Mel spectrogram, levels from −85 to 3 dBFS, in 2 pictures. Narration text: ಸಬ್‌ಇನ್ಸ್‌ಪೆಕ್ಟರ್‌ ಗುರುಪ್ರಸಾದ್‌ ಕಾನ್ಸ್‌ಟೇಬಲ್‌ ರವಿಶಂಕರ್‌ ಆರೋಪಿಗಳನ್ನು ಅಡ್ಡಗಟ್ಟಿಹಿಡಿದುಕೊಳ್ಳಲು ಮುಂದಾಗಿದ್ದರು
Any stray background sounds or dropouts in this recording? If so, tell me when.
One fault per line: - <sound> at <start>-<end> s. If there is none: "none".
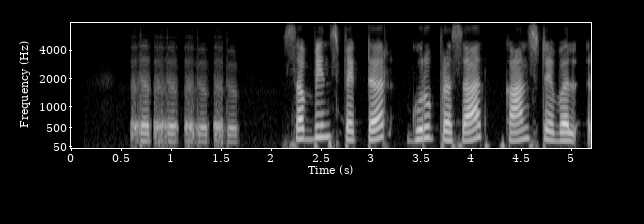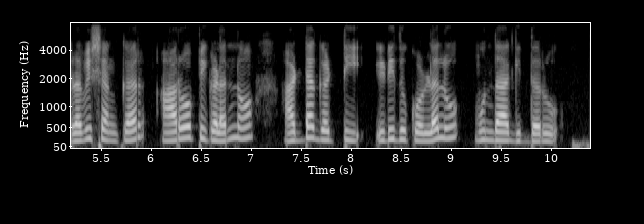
- laugh at 0.6-1.7 s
